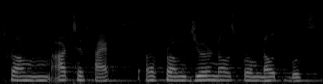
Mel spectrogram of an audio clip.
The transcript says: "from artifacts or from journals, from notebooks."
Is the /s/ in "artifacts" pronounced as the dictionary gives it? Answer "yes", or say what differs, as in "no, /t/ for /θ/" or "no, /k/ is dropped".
yes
